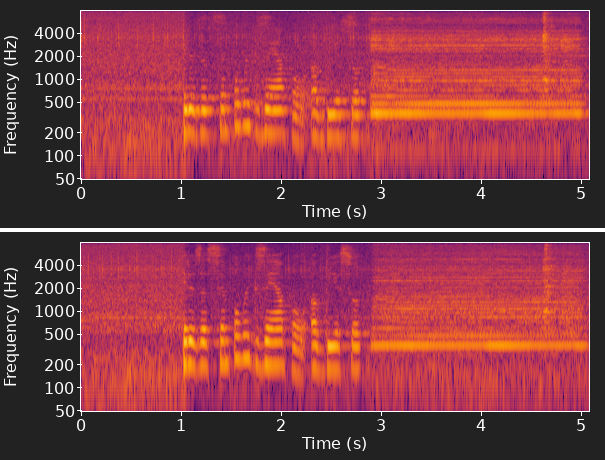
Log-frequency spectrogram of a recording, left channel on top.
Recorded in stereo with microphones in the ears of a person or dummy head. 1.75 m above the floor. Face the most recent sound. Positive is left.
turn(degrees=55)  # may be behind; listen again after turning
